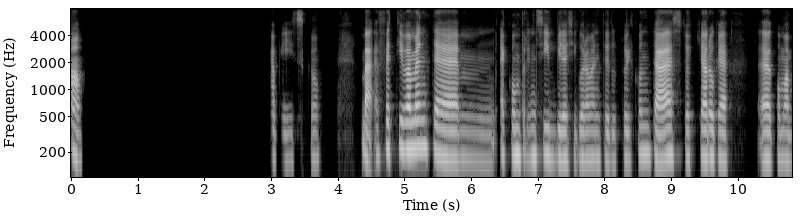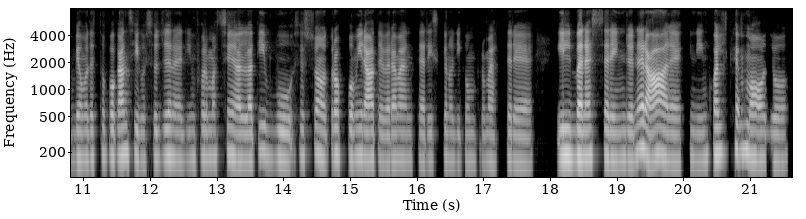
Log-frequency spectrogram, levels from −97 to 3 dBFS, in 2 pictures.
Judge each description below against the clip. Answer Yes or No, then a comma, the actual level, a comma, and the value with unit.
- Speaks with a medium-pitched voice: Yes, medium, 170 Hz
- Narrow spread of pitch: Yes, narrow, 1.7 semitones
